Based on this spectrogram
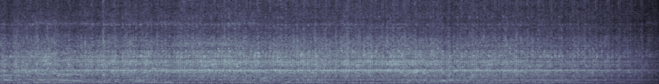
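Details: Parsun outboard idling smoothly with an even beat, about four pulses a second and no misfire, after a damaged spark plug was replaced following fuel pressure and valve fixes.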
